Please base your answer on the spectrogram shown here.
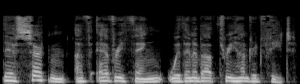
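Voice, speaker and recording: A brisk, old-fashioned woman driver, terse and cryptic, who keeps her answers short. A man plays her in a raised, lighter voice with a dry, close sound. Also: a little high, steady tone, darkish tone, no echo, pitched above the performer's own voice, lightly acted. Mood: cryptic, calm. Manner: clipped, old-fashioned phrasing.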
